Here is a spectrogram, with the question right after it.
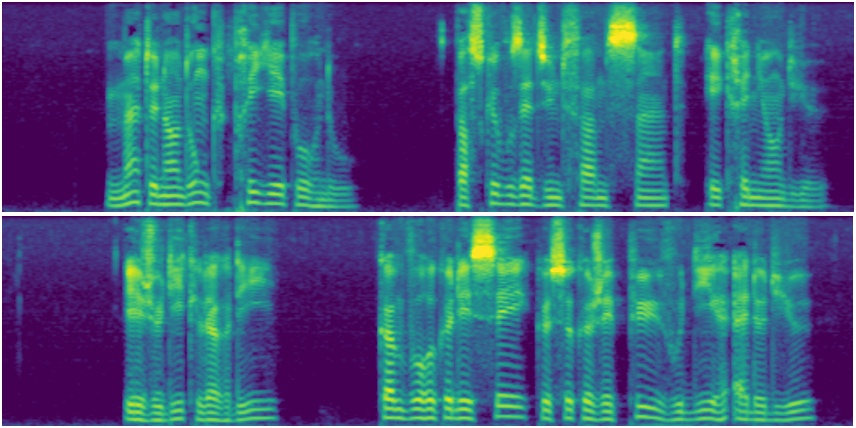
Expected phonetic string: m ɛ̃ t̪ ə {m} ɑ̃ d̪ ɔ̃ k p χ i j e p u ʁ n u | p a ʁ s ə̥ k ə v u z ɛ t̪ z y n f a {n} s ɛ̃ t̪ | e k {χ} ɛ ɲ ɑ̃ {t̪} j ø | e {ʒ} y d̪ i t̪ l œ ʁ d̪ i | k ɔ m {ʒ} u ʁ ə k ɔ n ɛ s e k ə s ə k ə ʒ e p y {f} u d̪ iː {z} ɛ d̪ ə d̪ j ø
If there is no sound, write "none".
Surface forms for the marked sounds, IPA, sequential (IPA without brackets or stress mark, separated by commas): n, m, χ, d̪, ʒ, v, v, ʁ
